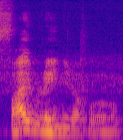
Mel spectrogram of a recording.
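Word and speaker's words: fibrin: 원래 피브린이라고 하는 영어로 파이브린이라고 발음을 하는데 그다음 피브리노겐은 파이브리노전이라고 이름이 조금 파이브리노전이 활성화가 되면 파이브린이 되거든요.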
